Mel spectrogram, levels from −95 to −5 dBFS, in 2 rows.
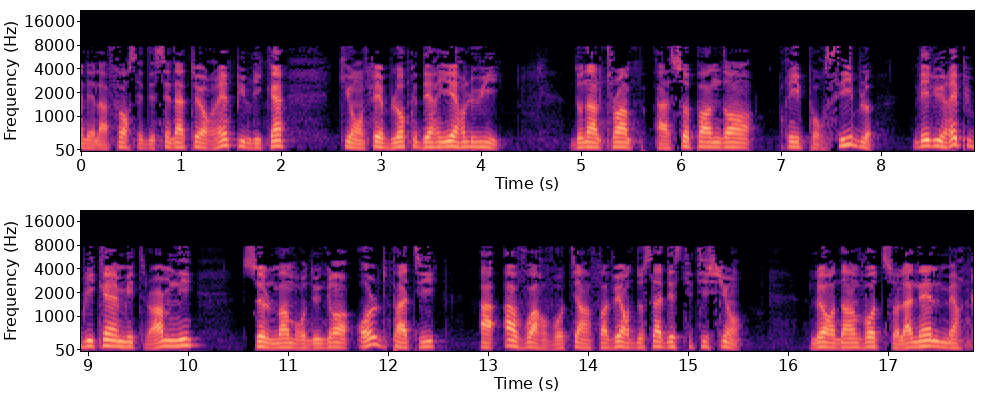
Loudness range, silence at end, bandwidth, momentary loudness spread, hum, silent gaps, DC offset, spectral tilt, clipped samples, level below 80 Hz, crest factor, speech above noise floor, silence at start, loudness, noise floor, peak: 2 LU; 0.05 s; 8 kHz; 9 LU; none; none; under 0.1%; -5 dB/octave; under 0.1%; -62 dBFS; 20 dB; 43 dB; 0 s; -26 LUFS; -68 dBFS; -6 dBFS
